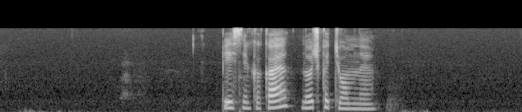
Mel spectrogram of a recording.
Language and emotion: Russian, neutral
